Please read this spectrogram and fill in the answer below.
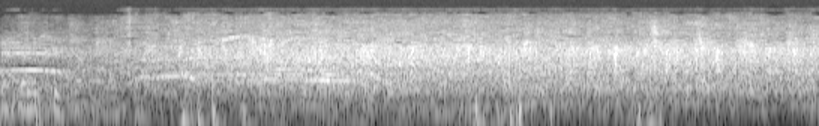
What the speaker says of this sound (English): I love it when the invocation gets applause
